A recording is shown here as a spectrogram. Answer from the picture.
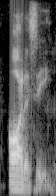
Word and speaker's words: Audacy: Odyssey is how it's pronounced. It looks like when you first see it, it looks like you should be saying Audacity, but then you look at it and it's right.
